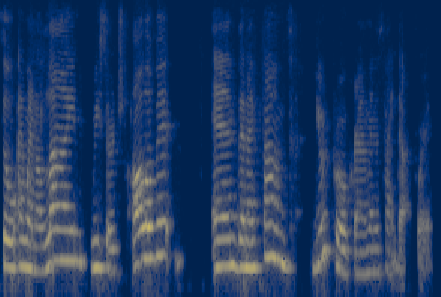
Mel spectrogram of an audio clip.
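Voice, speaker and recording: Speaking over a video call, a young life coach from Lebanon candidly recounts her own story in an interview conversation. Her fairly high, animated voice comes through with the upper frequencies cut off, and her storytelling is dotted with brief side remarks.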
